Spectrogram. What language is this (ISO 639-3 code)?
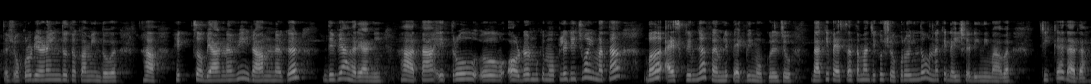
snd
